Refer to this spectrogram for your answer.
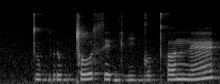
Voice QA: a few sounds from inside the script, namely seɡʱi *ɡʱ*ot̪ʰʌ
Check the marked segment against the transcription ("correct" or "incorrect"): incorrect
